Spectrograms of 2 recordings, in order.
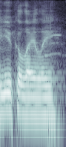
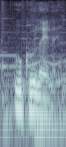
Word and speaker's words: ukulele: The Hawaiian correct pronunciation is ukulele. Put a little apostrophe in front of the u for that sound.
